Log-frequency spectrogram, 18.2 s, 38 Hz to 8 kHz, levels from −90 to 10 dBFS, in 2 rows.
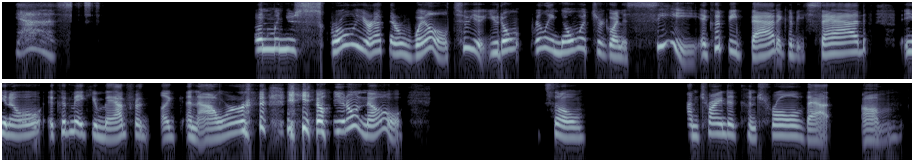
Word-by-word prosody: Yes. -, -, -7 dB, 1.5 s
And 300 Hz, +1 st, +3 dB
when 300 Hz, -1 st, 0 dB
you 300 Hz, -, -1 dB
scroll, 290 Hz, +7 st, +2 dB
you're 315 Hz, -, +3 dB
at 265 Hz, +1 st, -2 dB
their 220 Hz, -, +1 dB
will 215 Hz, -, 0 dB
to 335 Hz, -, -6 dB
you 315 Hz, -, -1 dB
you 240 Hz, +1 st, -4 dB
don't 275 Hz, +4 st, +3 dB
really 295 Hz, 0 st, -2 dB
know 250 Hz, +1 st, +1 dB
what 310 Hz, -1 st, -6 dB
you're 245 Hz, -3 st, -5 dB
going 190 Hz, -3 st, +1 dB
to -, -, -10 dB
see. 400 Hz, +5 st, -4 dB
It 435 Hz, -, -2 dB
could 345 Hz, +1 st, -2 dB
be 250 Hz, -6 st, -3 dB
bad, 185 Hz, +2 st, +4 dB
it -, -, -6 dB
could 205 Hz, -, -8 dB
be 175 Hz, -, -16 dB
sad, 235 Hz, +5 st, +2 dB, 0.4 s
you 250 Hz, -1 st, +3 dB
know, 215 Hz, +1 st, -1 dB
it 220 Hz, -, -5 dB
could 270 Hz, 0 st, -1 dB
make 245 Hz, -4 st, +1 dB
you 210 Hz, -, 0 dB
mad 180 Hz, +3 st, 0 dB
for, 225 Hz, -, -5 dB, 0.2 s
like, 185 Hz, +1 st, -4 dB
an 190 Hz, -4 st, 0 dB
hour, 235 Hz, -, +3 dB, 0.4 s
you 335 Hz, 0 st, +7 dB
know, 280 Hz, -1 st, +12 dB
you 280 Hz, 0 st, +2 dB
don't 385 Hz, +6 st, +2 dB
know. -, -, 0 dB, 1.4 s
So 185 Hz, -4 st, -1 dB, 1.0 s
I'm 210 Hz, -2 st, -3 dB
trying 240 Hz, +2 st, +1 dB
to 225 Hz, -, 0 dB
control 210 Hz, +2 st, -3 dB
that, 160 Hz, -2 st, +1 dB, 0.3 s
um, 180 Hz, +3 st, -6 dB
240 Hz, 170 wpm, -24 LUFS, 205-295 Hz, 1.5 s, know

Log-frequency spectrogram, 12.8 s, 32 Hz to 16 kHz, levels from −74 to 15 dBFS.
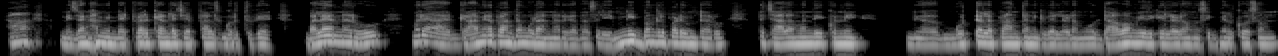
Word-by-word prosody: ఆ! -, -, +1 dB, 0.5 s
నిజంగా. 130 Hz, +3 st, +2 dB
మీ 135 Hz, -, +4 dB
నెట్‌వర్క్ 135 Hz, +4 st, 0 dB
అంటే 130 Hz, 0 st, +4 dB
చెప్పాల్సింది 125 Hz, 0 st, -3 dB
గుర్తుకే 120 Hz, +1 st, -5 dB, 0.4 s
భలే 140 Hz, +6 st, +5 dB
అన్నారు. 145 Hz, -4 st, +1 dB, 0.5 s
మరి 155 Hz, +3 st, +1 dB
ఆహ్, 120 Hz, -2 st, -1 dB
గ్రామీణ 135 Hz, +7 st, +2 dB
ప్రాంతం 145 Hz, -1 st, +3 dB
కూడా 130 Hz, -1 st, +2 dB
అన్నారు 120 Hz, -1 st, -3 dB
కదా, 110 Hz, +1 st, -8 dB
అసలు 115 Hz, -1 st, -5 dB
ఎన్ని 145 Hz, +10 st, +4 dB
ఇబ్బందులు 150 Hz, 0 st, +1 dB
పడి 135 Hz, -1 st, +3 dB
ఉంటారు. 120 Hz, -1 st, -2 dB, 0.3 s
అంటే 140 Hz, -, -6 dB
చాలా 120 Hz, +1 st, +2 dB
మంది 130 Hz, +1 st, +4 dB
కొన్ని 130 Hz, -1 st, +5 dB, 0.8 s
ఆహ్, 115 Hz, -1 st, -6 dB, 0.2 s
గుట్టల 130 Hz, +2 st, +3 dB
ప్రాంతానికి 125 Hz, -1 st, +1 dB
వెళ్ళడము, 115 Hz, 0 st, -3 dB, 0.2 s
డాబా 120 Hz, +5 st, +3 dB
మీదకెళ్ళడం 125 Hz, -2 st, 0 dB, 0.2 s
సిగ్నల్ 125 Hz, 0 st, -5 dB
కోసం. 120 Hz, 0 st, -2 dB
125 Hz, 155 wpm, -25 LUFS, 120-135 Hz, 0.8 s, భలే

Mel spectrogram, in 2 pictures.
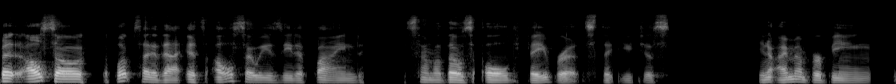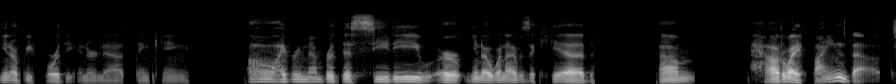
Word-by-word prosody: but 145 Hz, -1 st, +6 dB
also, 125 Hz, -2 st, +6 dB, 0.2 s
the -, -, -15 dB
flip 165 Hz, -, +1 dB
side 120 Hz, -3 st, 0 dB
of 105 Hz, -2 st, -2 dB
that, 100 Hz, -1 st, 0 dB
it's -, -, -3 dB
also 105 Hz, -1 st, -3 dB
easy 100 Hz, -1 st, -8 dB
to 95 Hz, -1 st, -6 dB
find 95 Hz, -3 st, -6 dB, 0.4 s
some 105 Hz, -2 st, -8 dB
of 105 Hz, -1 st, -7 dB
those 105 Hz, -4 st, +3 dB
old 100 Hz, -1 st, +2 dB
favorites 95 Hz, -3 st, -2 dB
that -, -, -8 dB
you 90 Hz, +2 st, -18 dB
just 90 Hz, -1 st, -8 dB, 0.9 s
you 105 Hz, -, -6 dB
know, 115 Hz, -, -1 dB
I 100 Hz, -, -4 dB
remember 110 Hz, -3 st, -2 dB
being 95 Hz, -2 st, -8 dB, 0.2 s
you 105 Hz, -1 st, -6 dB
know, 95 Hz, -2 st, -1 dB
before 95 Hz, 0 st, -5 dB
the -, -, -17 dB
Internet 85 Hz, -1 st, -14 dB
thinking, 85 Hz, -2 st, -17 dB, 0.6 s
"Oh, 125 Hz, +1 st, -3 dB
I 115 Hz, +1 st, -2 dB
remember 115 Hz, -1 st, -2 dB
this 110 Hz, 0 st, -2 dB
CD." 110 Hz, 0 st, +2 dB
Or, 105 Hz, -1 st, +2 dB
you 110 Hz, +2 st, -3 dB
know, 105 Hz, -1 st, +4 dB
when 105 Hz, 0 st, -1 dB
I 100 Hz, -, 0 dB
was 100 Hz, -1 st, -10 dB
a 95 Hz, -, -7 dB
kid, 95 Hz, -5 st, +1 dB, 0.7 s
um, 100 Hz, -2 st, 0 dB, 0.6 s
"How 105 Hz, +1 st, +4 dB
do 115 Hz, 0 st, +7 dB
I -, -, +8 dB
find -, -, +1 dB
that?" -, -, -5 dB
105 Hz, 165 wpm, -25 LUFS, 95-110 Hz, 0.9 s, I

